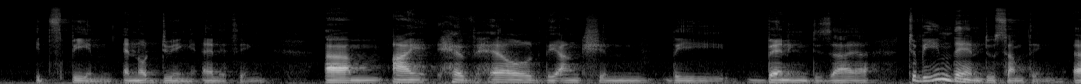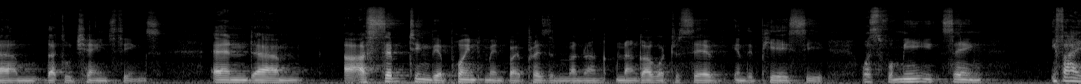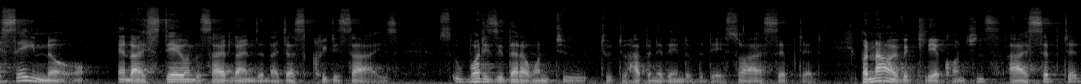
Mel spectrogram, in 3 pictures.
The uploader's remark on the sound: on the final day of the BizNews Conference in the Drakensberg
